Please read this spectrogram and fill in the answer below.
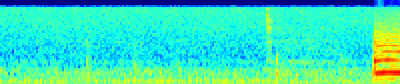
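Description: A quiet pause with low room noise and three faint, short ticks of a charcoal pencil against the drawing paper. A woman's voice resumes just before the end.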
